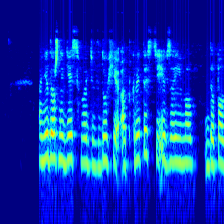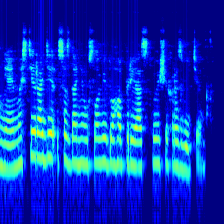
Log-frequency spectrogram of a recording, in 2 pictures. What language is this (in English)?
Russian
